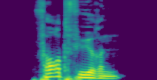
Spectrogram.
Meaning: 1. to continue 2. to lead away 3. first/third-person plural dependent subjunctive II of fortfahren
- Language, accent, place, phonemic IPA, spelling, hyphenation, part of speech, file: German, Germany, Berlin, /ˈfɔʁtˌfyːʁən/, fortführen, fort‧füh‧ren, verb, De-fortführen.ogg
